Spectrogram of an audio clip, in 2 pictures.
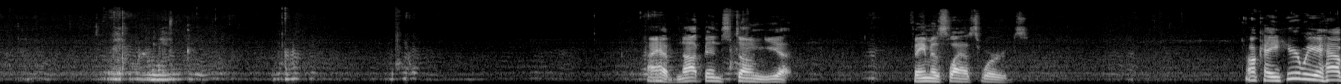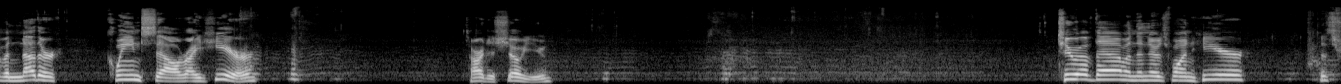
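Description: Bees hum and buzz steadily close by.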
